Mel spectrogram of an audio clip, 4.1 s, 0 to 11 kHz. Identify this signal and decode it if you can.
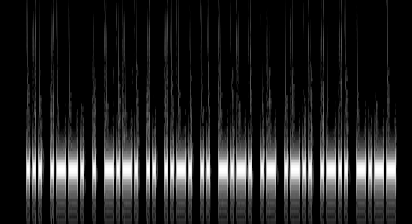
Morse code, heard as a keyed tone, about 40 wpm, 700 Hz. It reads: SPECIFICALLY
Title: Sentences from Top 1100 Words - New Word Drill Alt - 40wpm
